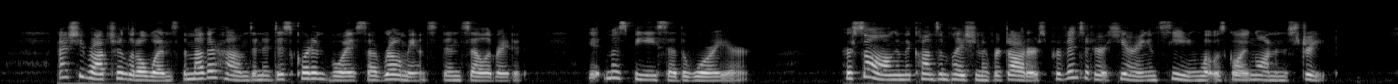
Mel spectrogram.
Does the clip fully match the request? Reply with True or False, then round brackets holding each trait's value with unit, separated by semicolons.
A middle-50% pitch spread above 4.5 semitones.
True (5.6 semitones)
